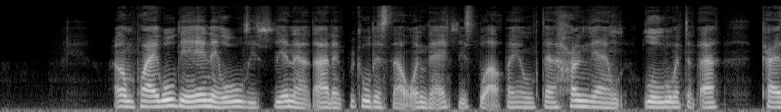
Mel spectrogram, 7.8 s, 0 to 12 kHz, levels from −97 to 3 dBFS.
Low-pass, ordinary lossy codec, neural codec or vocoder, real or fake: 9.9 kHz; AAC, 48 kbps; autoencoder, 22.05 kHz, a latent of 192 numbers a frame, VITS, trained on many speakers; fake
